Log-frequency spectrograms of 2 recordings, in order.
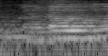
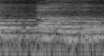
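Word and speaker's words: क्तवतु: कतवतु नहीं पढ़ेंगे, इसको तवतु पढ़ते हैं। आधा क साइलेंट है, तवतु प्रत्यय।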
